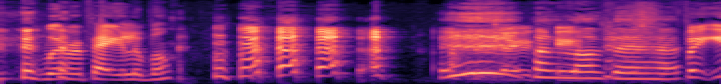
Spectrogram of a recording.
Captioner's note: laughter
